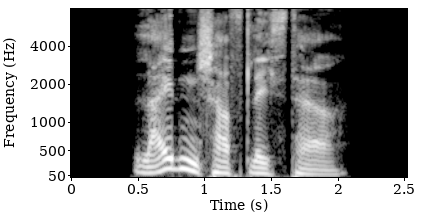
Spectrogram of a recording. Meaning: inflection of leidenschaftlich: 1. strong/mixed nominative masculine singular superlative degree 2. strong genitive/dative feminine singular superlative degree
- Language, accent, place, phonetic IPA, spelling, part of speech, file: German, Germany, Berlin, [ˈlaɪ̯dn̩ʃaftlɪçstɐ], leidenschaftlichster, adjective, De-leidenschaftlichster.ogg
